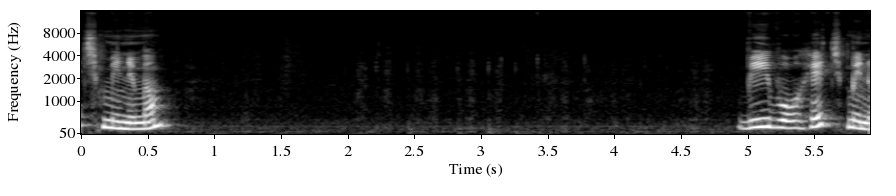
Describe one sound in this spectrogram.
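A pen scratches softly across paper.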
